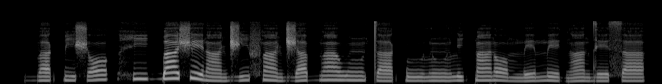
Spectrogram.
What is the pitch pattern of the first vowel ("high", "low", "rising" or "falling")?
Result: low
